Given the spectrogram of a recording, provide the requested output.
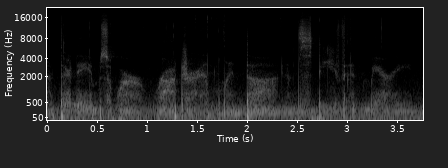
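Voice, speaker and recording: A woman whispers at a fairly slow pace as noticeable background noise runs beneath her. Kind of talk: ASMR cryptid storytelling. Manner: whispered; soft-spoken.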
